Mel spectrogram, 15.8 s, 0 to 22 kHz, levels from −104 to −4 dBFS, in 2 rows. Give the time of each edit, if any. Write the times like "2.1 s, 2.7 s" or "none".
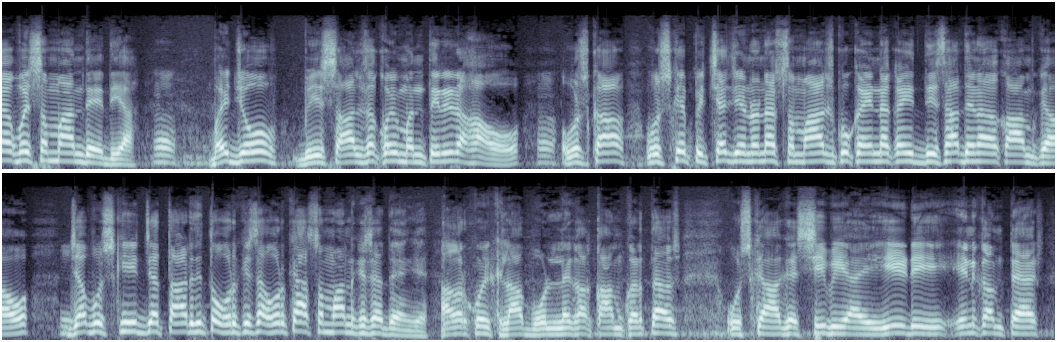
11.1 s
